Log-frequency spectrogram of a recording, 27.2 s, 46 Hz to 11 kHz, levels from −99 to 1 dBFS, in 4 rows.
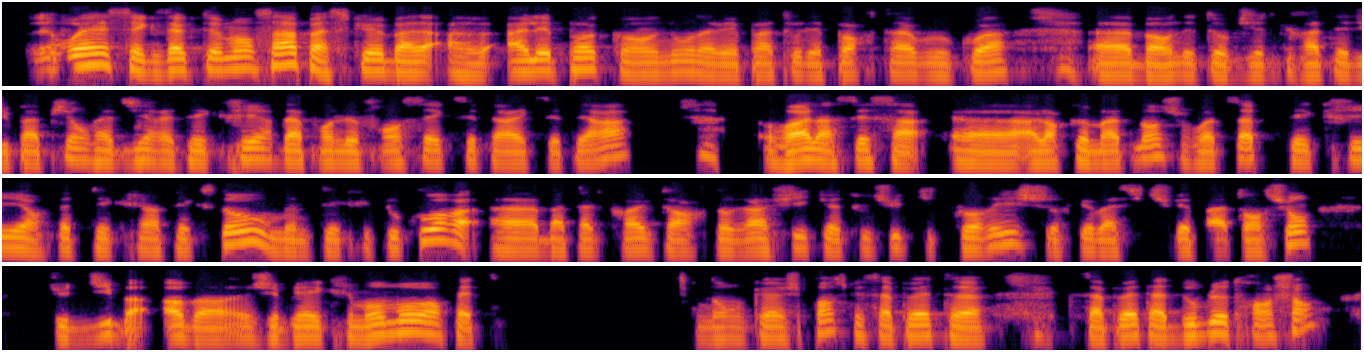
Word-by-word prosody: Eh 135 +2 -5
ouais 185 +3 +8
c'est 180 -6 +1
exactement 140 +5 +3
ça 190 +6 +8
parce - - +3
que 135 -1 +3
bah 120 -2 +4
heu, - - +6
à, 105 -2 -3
heu, - - -1
à 125 - +4
l'époque 145 +3 +2
quand 110 -2 0
nous 115 +3 -5
on 120 - -1
n'avait 100 -3 -1
pas 105 +1 -2
tous - - -8
les 100 -1 -4
portables 105 0 -2
ou 100 - -6
quoi, 115 +4 +2 0.4
heu, 105 -1 +4
bah 95 -1 +3
on 105 - -7
était 100 - -7
obligés 95 +3 -4
de - - -22
gratter 100 +1 -2
du 100 +1 -9
papier 100 +6 -2
on 120 - -3
va 110 -2 -2
dire 110 +1 -5
et 105 - -2
d'écrire 120 +4 -3
d'apprendre 110 -1 +1
le 105 - +1
français 105 +3 -3
et 105 - -8
cetera, 100 0 -1
et 95 - -7
cetera. - - -1 0.7
Voilà - - +6
c'est 115 - -4
ça. 95 -3 +1
Heu, 110 - -2
alors 100 +1 +3
que - - -2
maintenant 110 +7 +1
sur 110 -9 -13
WhatsApp 105 -2 0
tu - - -2
écris 120 +3 -4
en - - -3
fait, 110 - -5
tu 110 - -5
écris 105 +1 -8
un 105 - -1
texto 160 - 0
ou 110 - -7
même 100 -2 -6
tu 100 - -5
écris - - -16
tout 115 - -6
court, 195 0 +3 0.2
heu, 105 -1 +2
bah 105 - -2
tu 105 - -10
as - - 0
le - - -19
correcteur 110 -3 -1
orthographique, 105 +4 -4
heu, 105 - -1
tout 115 - -14
de - - -15
suite 125 -1 -9
qui - - -19
te - - -54
corrige, 140 +7 -2
sauf - - -8
que 110 - -3
bah 100 -2 -2
si - - -13
tu - - -11
fais - - -1
pas 105 - -1
attention, 130 +12 0 0.5
tu 110 - -6
te 95 - -19
dis: 120 +6 -4
«Bah, - - +1
ah 115 - +6
bah 100 -2 +1
j'ai 100 - -5
bien 110 -1 -1
écrit 110 +1 -5
mon 120 +5 +2
mot, 155 +1 +5
en 140 - +2
fait.» - - -1 1.1
Donc 105 0 -9
heu, 110 -1 +1
je - - -11
pense 155 +2 -2
que 130 - -8
ça - - 0
peut 120 - -1
être, 120 -1 +2
heu, 100 -1 +4 0.5
ça - - +3
peut 120 - +1
être 120 - +3
à - - +5
double 125 +6 0
tranchant, - - -2
110 Hz, 260 wpm, -24 LUFS, 105-125 Hz, 1.1 s, ouais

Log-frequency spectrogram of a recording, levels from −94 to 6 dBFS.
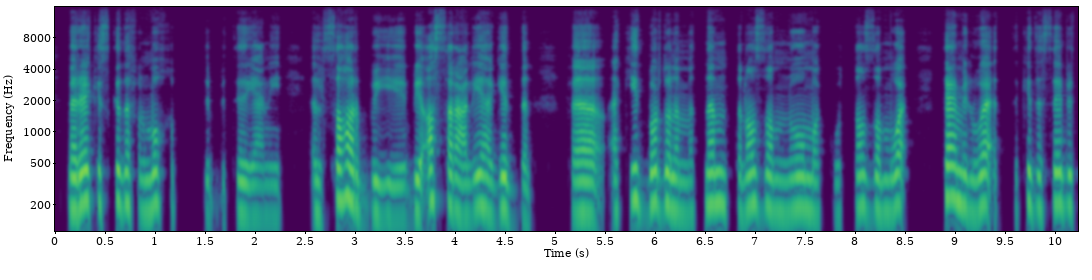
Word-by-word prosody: مراكِز 205 +2 +4
كده 210 -1 +1
في 190 - -22
المُخ 195 +4 -2 0.3
بتب 165 - -14
ت - - -34
يعني 155 -2 -5 0.3
السَهَر 220 +5 +4
بي 155 -4 -5
بيأثّر 195 +4 +2
عليها 180 +3 +2
جدًا، 155 -4 -2 0.4
فأكيد 170 +4 +1
برضه 205 0 +3
لمّا 170 -3 -2
تنام 205 +1 +3
تنظّم 185 -2 -2
نومك 180 -2 -2
وتنظّم 175 +1 -5
وق 205 +2 +3 0.4
تعمل 220 -7 +4
وقت 195 +4 +2 0.2
كده 195 -3 -2
ثابت 195 +1 -2
185 Hz, 140 wpm, -23 LUFS, 170-205 Hz, 0.4 s, مراكِز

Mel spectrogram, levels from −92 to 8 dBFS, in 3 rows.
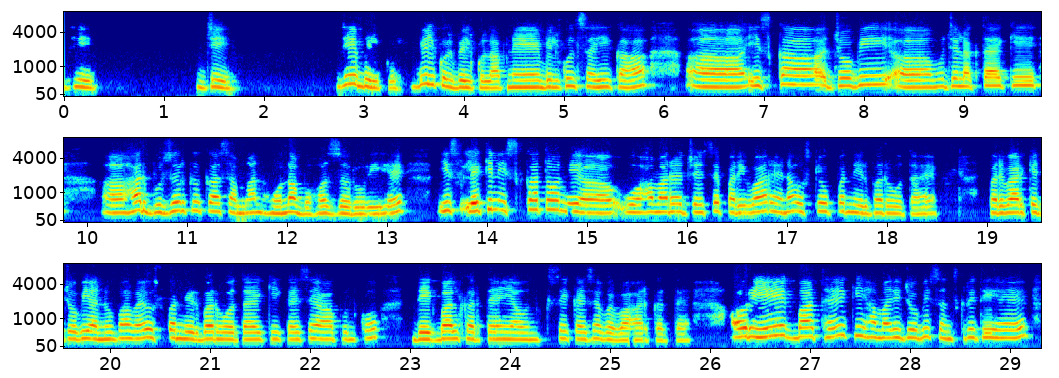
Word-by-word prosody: जी। 210 0 -1 1.1
जी। 205 -1 -1 1.1
जी, 310 +1 +1
बिल्कुल, 200 -5 -1 0.2
बिल्कुल, 290 -6 0
बिल्कुल, 200 -1 +1
आपने 215 +2 +1
बिल्कुल 220 +4 -1
सही 225 0 0
कहा 215 +3 +2 0.5
अ, 225 -2 +4
इसका 290 +3 +1
जो 255 +5 0
भी 295 +4 -1
अ, 215 -1 +2
मुझे 235 +2 -2
लगता 235 - -1
है 130 0 +2
कि 275 0 +1 0.5
अ, - - -7 0.2
हर 290 +1 +5
बुज़ुर्ग 275 +6 0
का 270 -1 +4
सम्मान 235 -2 -2
होना 215 +4 +4
बहुत 215 +3 -1
ज़रूरी 200 -1 0
है, 240 +7 0 0.4
इस 290 +2 -1
लेकिन 290 +5 +5
इसका 315 +2 0
तो 325 0 +2
नि 265 -3 +1
अ, 225 -2 +3
वो 245 0 -1
हमारा 255 0 +3
जैसे 245 +3 -1
परिवार 240 +4 +1
है 250 -3 -1
ना 265 - +1
उसके 260 +2 -4
ऊपर 275 0 -1
निर्भर 225 -2 -1
होता 200 -3 -4
है, 200 +1 -5 0.5
परिवार 230 +1 +4
के 245 +2 -3
जो 225 0 -2
भी 240 - +1
अनुभव 225 +2 +1
है 240 - +2
उस 265 - -3
पर 255 - +4
निर्भर 225 -1 +2
होता 215 -1 0
है 215 0 +1
कि 220 +1 -7
कैसे 215 +2 -3
आप 215 -1 -2
उनको 240 +6 -5 0.3
देखभाल 215 +2 +4
करते 220 -1 -1
हैं 220 0 +1
या 210 -1 0
उनसे 205 +3 -6
कैसे 225 0 -3
व्यवहार 195 -2 -2
करते 190 0 -8
हैं? 185 0 -8 0.5
और 290 +1 +6
ये 290 +5 +4
एक 255 -8 -3
बात 295 0 +2
है 300 +5 0
कि 320 0 -3
हमारी 265 -1 +1
जो 260 +2 0
भी 285 +4 -3
संस्कृति 265 +1 -3
है, 255 +4 0
230 Hz, 165 wpm, -19 LUFS, 215-265 Hz, 1.1 s, और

